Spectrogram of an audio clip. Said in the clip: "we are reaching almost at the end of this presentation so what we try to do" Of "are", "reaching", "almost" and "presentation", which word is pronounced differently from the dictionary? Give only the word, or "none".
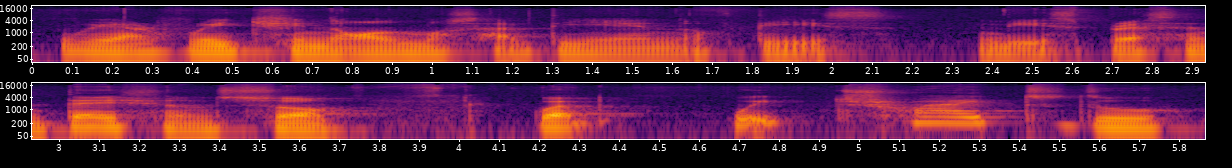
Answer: presentation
